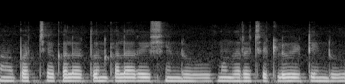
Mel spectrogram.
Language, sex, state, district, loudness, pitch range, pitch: Telugu, female, Telangana, Nalgonda, -15 LUFS, 160-165 Hz, 160 Hz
